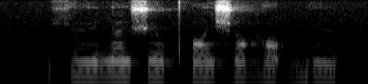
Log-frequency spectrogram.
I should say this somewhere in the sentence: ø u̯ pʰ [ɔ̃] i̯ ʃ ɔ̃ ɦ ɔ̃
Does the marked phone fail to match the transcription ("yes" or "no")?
no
